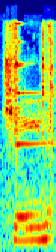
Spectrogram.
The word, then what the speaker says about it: Jane: At number 4, we have Jane Eyre.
